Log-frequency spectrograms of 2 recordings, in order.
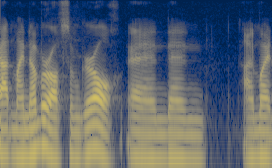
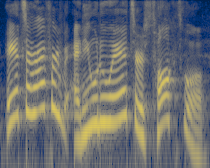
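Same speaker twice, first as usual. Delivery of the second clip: excited; 4 dB louder than usual. Real, not acted. Excited suggestion, very high.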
